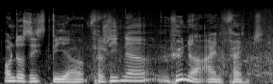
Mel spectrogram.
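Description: A man's voice: medium pitch, animated, moderate pace, background noise. A man running an improvised role-playing game, switching between casual narration and character dialogue. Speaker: game master.

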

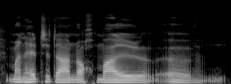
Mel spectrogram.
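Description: A man's voice: lowish voice, little pitch movement, takes it slowly, a little mellow, clean tone, no room sound. A man hosting a podcast, chatting casually and informally. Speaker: podcast host. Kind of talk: casual podcast chat about an improvised audio adventure.

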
